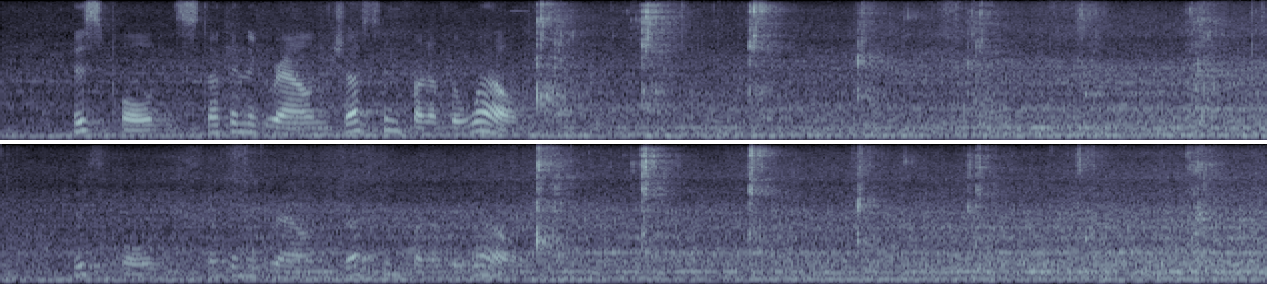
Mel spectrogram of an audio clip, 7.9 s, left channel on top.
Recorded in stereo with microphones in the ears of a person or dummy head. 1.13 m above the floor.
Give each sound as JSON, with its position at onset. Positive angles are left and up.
{"t": 0.5, "sound": "a man speaking", "side_deg": 75, "distance_m": 0.9}
{"t": 3.3, "sound": "a splash", "side_deg": -10, "distance_m": 4.0}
